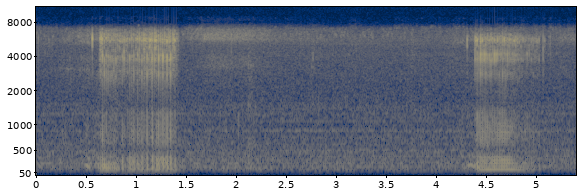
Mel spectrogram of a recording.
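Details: Two drawn-out rattling snores about four seconds apart in a quiet room; snoring during sleep.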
